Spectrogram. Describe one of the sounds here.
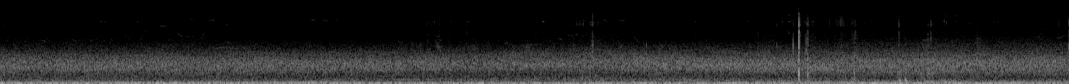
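Wind rushes steadily outdoors.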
